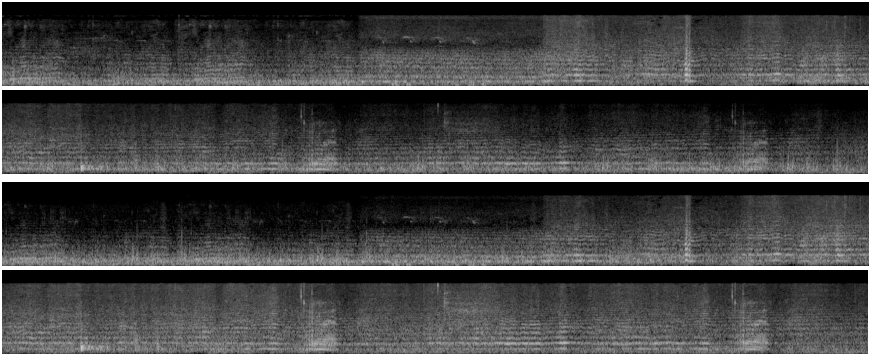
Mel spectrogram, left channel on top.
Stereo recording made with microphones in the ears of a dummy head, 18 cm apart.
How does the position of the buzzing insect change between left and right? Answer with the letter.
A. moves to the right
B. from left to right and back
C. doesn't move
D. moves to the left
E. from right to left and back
A.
